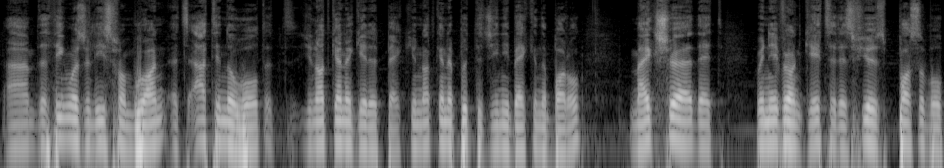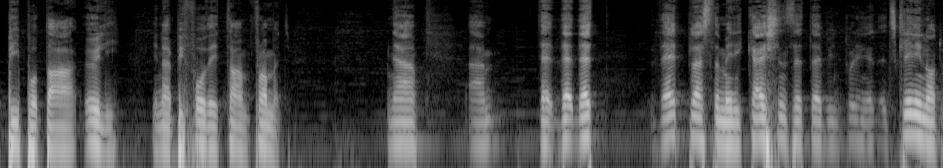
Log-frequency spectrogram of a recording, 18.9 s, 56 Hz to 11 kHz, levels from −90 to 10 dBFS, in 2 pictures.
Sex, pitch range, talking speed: male, 110-125 Hz, 215 wpm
